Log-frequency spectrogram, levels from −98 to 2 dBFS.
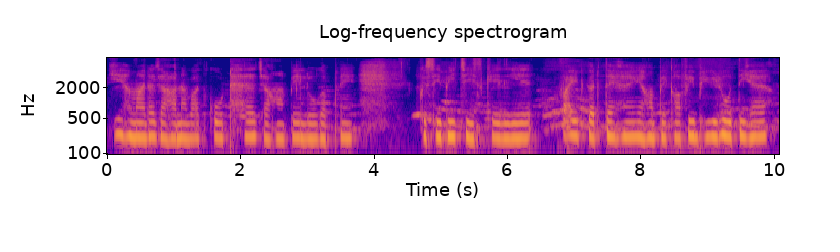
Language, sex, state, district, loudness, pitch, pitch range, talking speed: Hindi, female, Bihar, Gaya, -33 LUFS, 210 Hz, 200-215 Hz, 135 wpm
